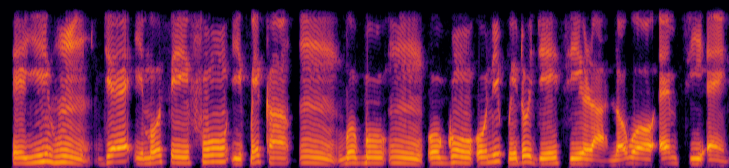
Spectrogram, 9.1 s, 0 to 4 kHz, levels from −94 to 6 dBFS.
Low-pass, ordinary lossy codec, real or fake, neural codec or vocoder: 3.6 kHz; none; real; none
